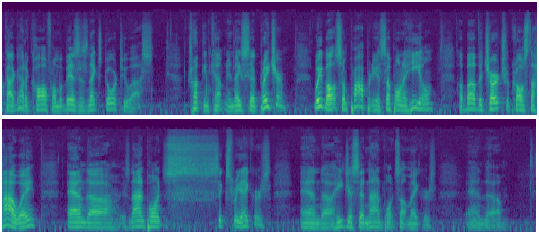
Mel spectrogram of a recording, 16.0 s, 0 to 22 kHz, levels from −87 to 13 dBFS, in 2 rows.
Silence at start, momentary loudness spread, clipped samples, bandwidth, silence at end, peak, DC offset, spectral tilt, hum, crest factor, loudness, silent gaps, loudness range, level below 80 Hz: 0 s; 16 LU; under 0.1%; 17 kHz; 0.05 s; 0 dBFS; under 0.1%; -4.5 dB/octave; none; 24 dB; -23 LUFS; none; 7 LU; -54 dBFS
